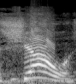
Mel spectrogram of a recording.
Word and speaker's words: Xiao: Aquí, mire, Xiao, así se pronuncia. Xiao.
